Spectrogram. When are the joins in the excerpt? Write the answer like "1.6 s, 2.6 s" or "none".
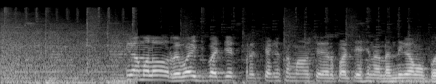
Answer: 1.1 s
